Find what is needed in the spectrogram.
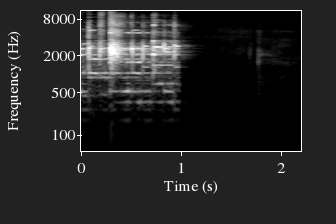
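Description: A short, bright electronic chime, several ringing notes sounding together like a ringtone jingle, that stops about a second in. It is typical of a slide-transition sound effect.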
